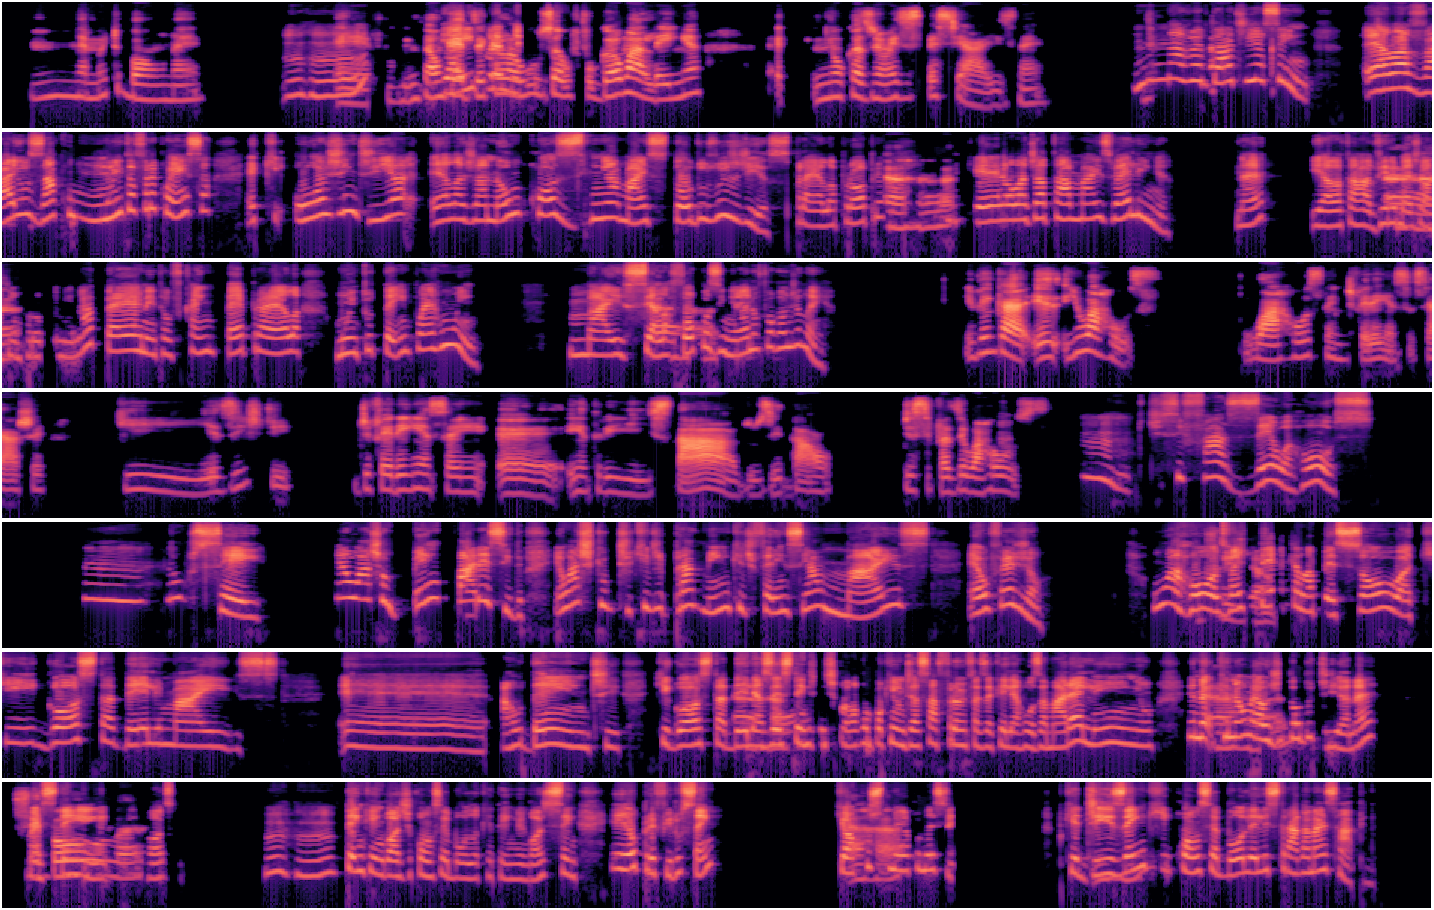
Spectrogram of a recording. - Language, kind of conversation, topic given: Portuguese, podcast, Como a comida expressa suas raízes culturais?
- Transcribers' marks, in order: laugh; tapping; other background noise; in Italian: "al dente"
